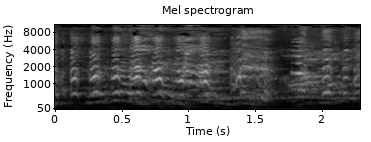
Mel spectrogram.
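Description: A group of young people laughing and snickering together, several voices overlapping, with some talk mixed in.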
